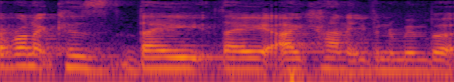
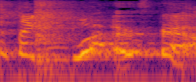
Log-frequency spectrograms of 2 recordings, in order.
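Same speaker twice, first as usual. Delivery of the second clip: high laughing squeal, much higher; 9 dB louder than usual. Real, not acted. Recalling her cheeky DM to the station, laughing squeal. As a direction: laugh it out in disbelief. Retelling DM to RDU.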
